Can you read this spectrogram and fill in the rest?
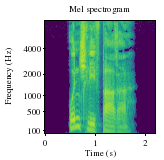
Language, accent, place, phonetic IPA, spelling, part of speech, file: German, Germany, Berlin, [ˈʊnˌʃliːfbaːʁɐ], unschliefbarer, adjective, De-unschliefbarer.ogg
- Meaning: inflection of unschliefbar: 1. strong/mixed nominative masculine singular 2. strong genitive/dative feminine singular 3. strong genitive plural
